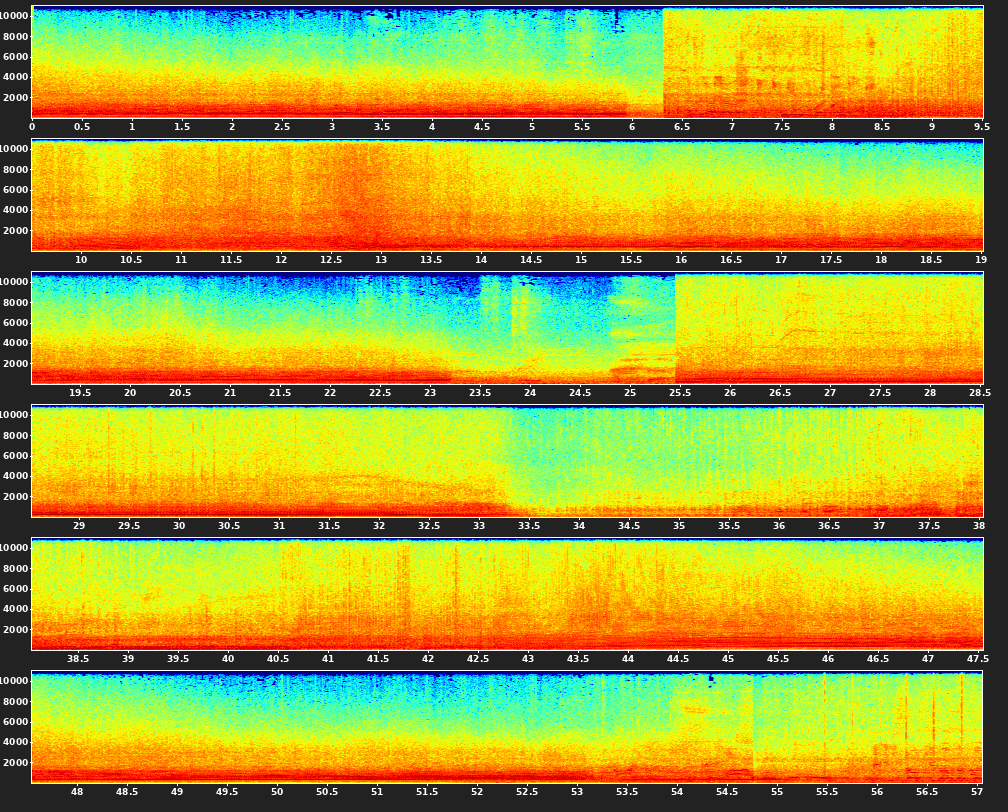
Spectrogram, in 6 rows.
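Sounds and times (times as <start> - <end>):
loud car engine revving: 0.0 - 23.6, 25.4 - 33.8, 35.0 - 57.0.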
